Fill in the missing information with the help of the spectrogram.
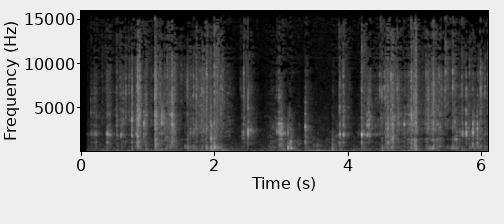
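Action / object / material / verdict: scrape / bar of soap scraped with a metal knife / soap / none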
